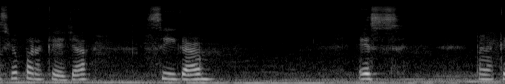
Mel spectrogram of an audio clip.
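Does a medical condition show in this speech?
No.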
